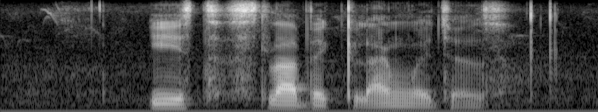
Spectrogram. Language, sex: English, male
